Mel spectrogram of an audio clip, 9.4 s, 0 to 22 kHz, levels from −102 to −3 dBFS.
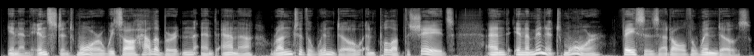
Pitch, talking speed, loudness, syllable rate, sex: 115 Hz, 180 wpm, -20 LUFS, 4.6 syllables/s, male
